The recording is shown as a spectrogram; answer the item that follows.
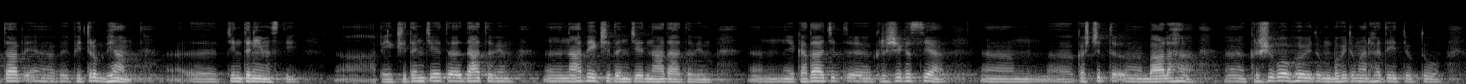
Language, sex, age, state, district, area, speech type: Sanskrit, male, 18-30, Karnataka, Bangalore Urban, urban, spontaneous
